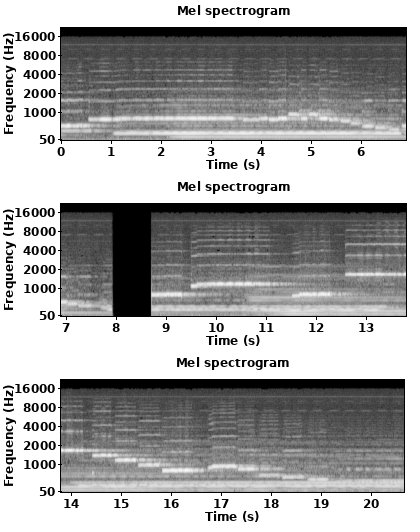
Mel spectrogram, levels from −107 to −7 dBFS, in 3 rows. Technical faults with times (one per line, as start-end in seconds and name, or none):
7.92-8.71 audio dropout to silence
